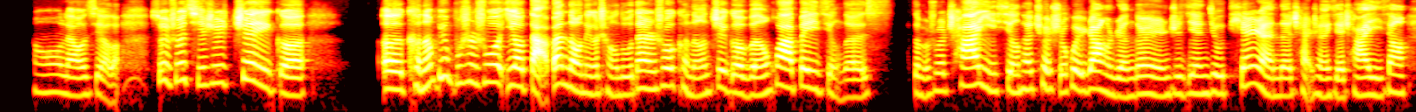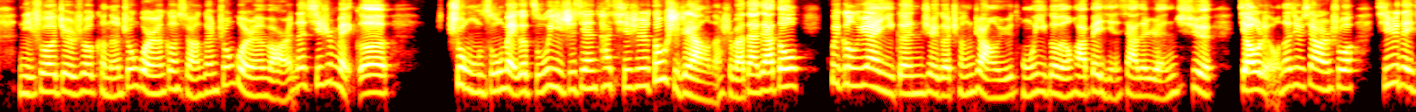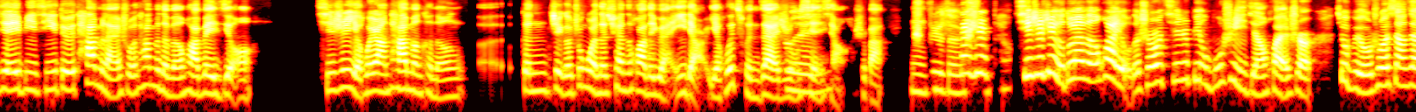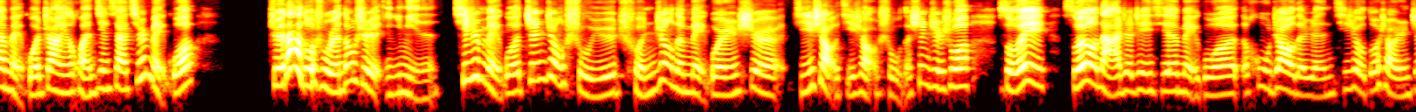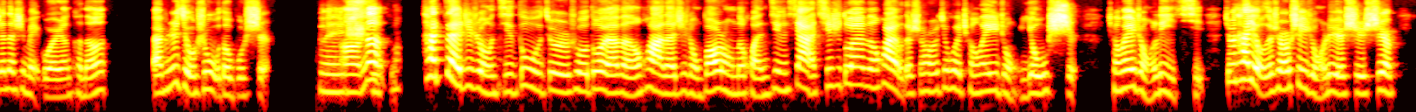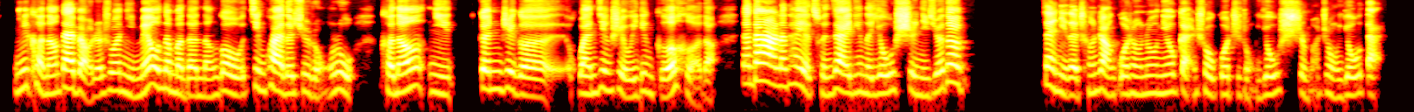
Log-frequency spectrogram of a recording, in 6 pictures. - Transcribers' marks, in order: "劣" said as "略"
- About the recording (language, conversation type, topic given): Chinese, podcast, 你能分享一下你的多元文化成长经历吗？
